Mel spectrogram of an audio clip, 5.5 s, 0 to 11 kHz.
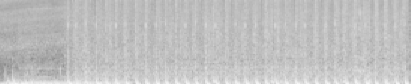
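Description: Rapid automatic gunfire in Cyberpunk 2077 rattles loud and close in a steady, evenly spaced burst of shots aimed at the player, running continuously after a brief lull with no talking.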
